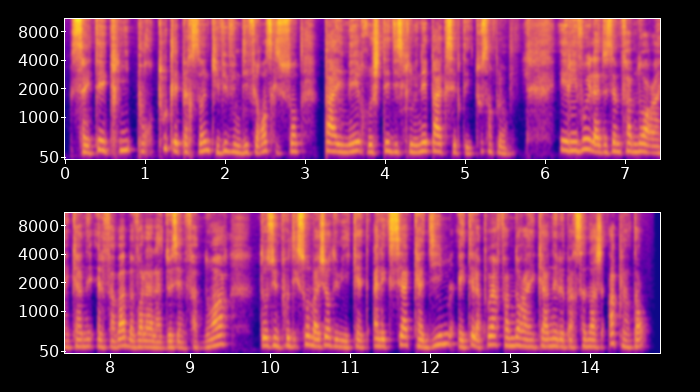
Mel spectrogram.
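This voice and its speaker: A woman's voice: on the low side, fast talker, mellow, husky. A woman, a coach talking through her views in a commentary vlog, musing and hesitant as she thinks aloud, sometimes reading a text. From Africa. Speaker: psycho-emotional coach.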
